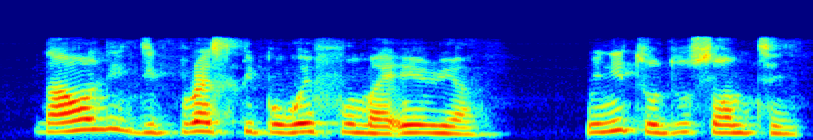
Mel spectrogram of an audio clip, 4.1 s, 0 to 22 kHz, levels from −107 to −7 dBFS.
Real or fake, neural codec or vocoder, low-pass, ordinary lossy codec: fake; codec, 24 kHz, 6 kbps, HILCodec; 7.2 kHz; none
